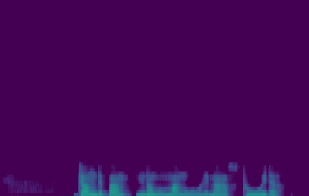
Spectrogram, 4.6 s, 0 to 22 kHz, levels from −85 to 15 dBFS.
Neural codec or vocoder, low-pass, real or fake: codec, 24 kHz, 0.9 kbps, WavTokenizer, large speech release; 3.6 kHz; fake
